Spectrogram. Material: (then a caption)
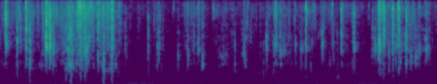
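Plastic. A clear plastic bag of sequins with a card header is squeezed and scratched with long nails, the sequins shifting inside. Dense, bright crinkling bursts in the first second give way to quieter scattered ticks and rustles, then swell again near the end, over a faint steady low hum.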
